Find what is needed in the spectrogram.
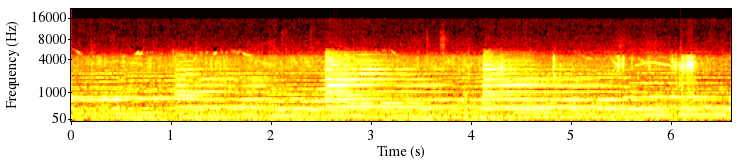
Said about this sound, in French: L'Angélus qui sonne à Rouen. La ville aux toits bleus, là-bas pleine de cloches dont la brise m'apporte la voix.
